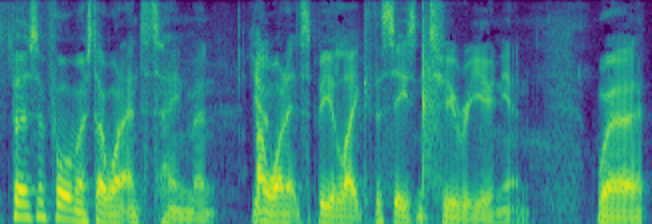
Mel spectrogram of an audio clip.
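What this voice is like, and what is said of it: Hoarse, smoky voice. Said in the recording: “if I sound really hoarse ... I was shouting at Paolo earlier ... sorry if I sound a little bit smoky like Phoebe and Friends when she's a bit bluesy”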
